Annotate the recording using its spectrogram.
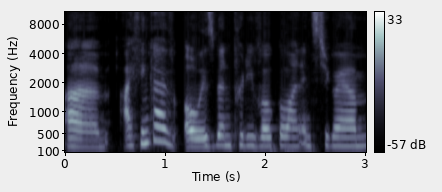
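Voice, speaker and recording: A woman at a moderate pace, on a very clean recording with a silent background. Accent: American. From US Midwest, Chicago suburbs. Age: 20s. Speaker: activist. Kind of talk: interview. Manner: calm, soothing.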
